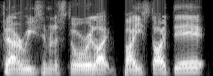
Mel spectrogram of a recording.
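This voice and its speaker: A man's voice: on the high side, fairly quick, clear, resonant tone, no echo. Chatty English man on a dull mic. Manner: rambling, animated, emphatic repetition. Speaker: podcast co-host. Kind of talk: casual chat.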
